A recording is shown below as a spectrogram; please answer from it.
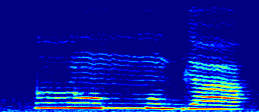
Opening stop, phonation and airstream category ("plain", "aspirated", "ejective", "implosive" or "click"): plain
